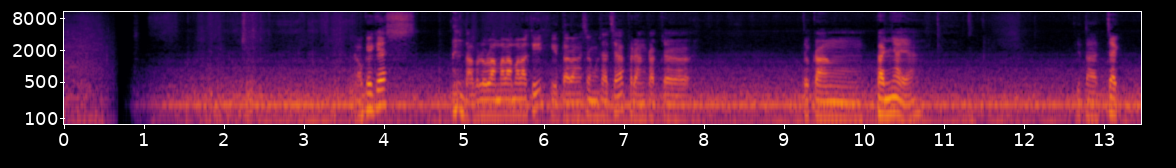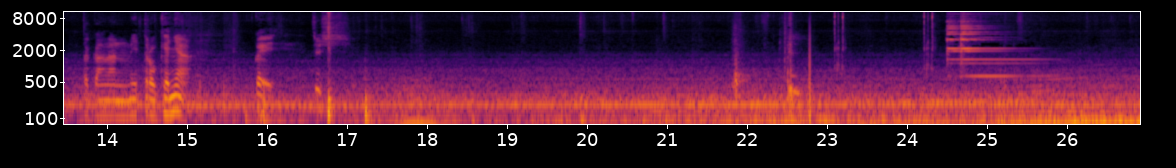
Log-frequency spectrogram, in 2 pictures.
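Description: A car engine idles with a steady low hum, heard from inside the car.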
